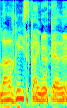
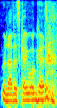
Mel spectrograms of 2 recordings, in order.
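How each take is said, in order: First: The name is said with a French accent. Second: The name is said without a French accent.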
